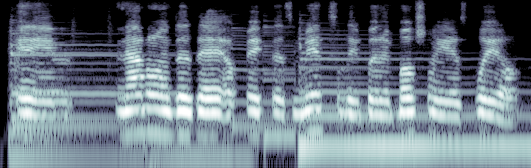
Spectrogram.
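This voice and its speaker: A man's voice: a little high, little pitch movement, a little fast, dull audio, music in the background. A man speaking earnestly in casual conversation, with fillers. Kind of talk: casual chat.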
